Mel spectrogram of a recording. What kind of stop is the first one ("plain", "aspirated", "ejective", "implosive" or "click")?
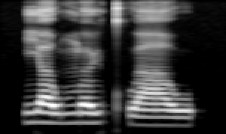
aspirated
